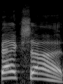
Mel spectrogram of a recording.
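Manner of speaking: mock excited exclamation. Mocking a word written with three exclamation points, mock-excited exclamation. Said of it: "Like you're excited".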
